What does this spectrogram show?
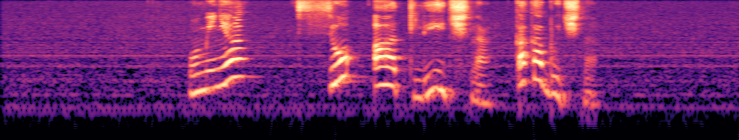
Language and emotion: Russian, positive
